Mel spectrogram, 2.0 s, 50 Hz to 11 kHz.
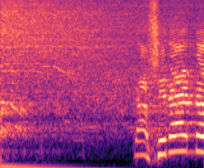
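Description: Club dance music cuts off, leaving a deep bass note and a hiss that fade away over about a second. About 1.4 s in, a man's raised voice starts on a handheld microphone through the club's sound system.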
